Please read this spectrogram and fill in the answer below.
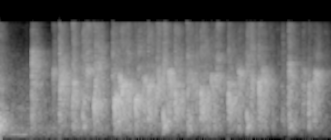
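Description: A small audience clapping, a dense patter of hand claps starting about half a second in.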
